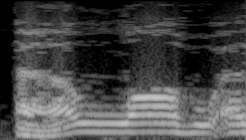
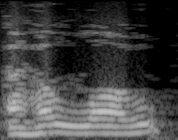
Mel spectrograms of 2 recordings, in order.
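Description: First: The second hamza is softened, between hamza and vowel. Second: The second hamza is replaced by a plain h sound. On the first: "يقول الله أذن لكم" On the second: "يقلبونها هاء خالصة"

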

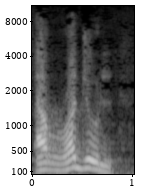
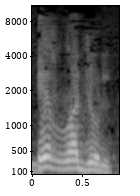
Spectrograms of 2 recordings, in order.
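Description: First: The word begins with an open 'a' vowel. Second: The word begins with a vowel other than 'a'. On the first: The speaker calls it right. "بل يقولون الرجل" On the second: The speaker calls it wrong. "ولا يقولون الرجل"

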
